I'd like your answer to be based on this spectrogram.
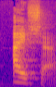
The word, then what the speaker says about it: Aisha: I'm like, Aisha. And they're like, great, Aisha. And I was like, no, just Aisha, like an eyeball.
